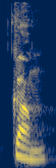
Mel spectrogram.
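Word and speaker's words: come: ये होता है कि इंग्लिश की 99% मीनिंग के अगर आखिरी में ई लिखा हो तो हमें ई का उच्चारण नहीं करना। तो मीनिंग बन गई कम।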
